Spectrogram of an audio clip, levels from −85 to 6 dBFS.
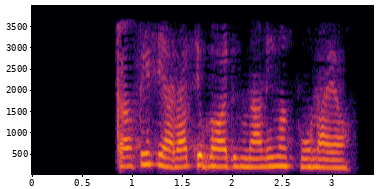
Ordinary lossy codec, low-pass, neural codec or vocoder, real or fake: AAC, 16 kbps; 3.6 kHz; codec, 24 kHz, 1 kbps, SNAC; fake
